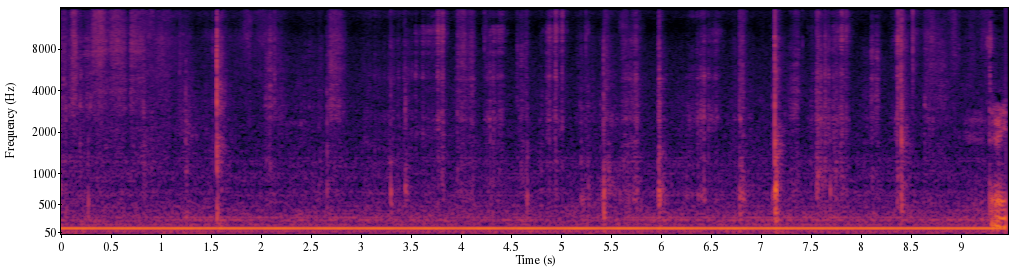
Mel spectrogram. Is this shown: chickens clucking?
no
